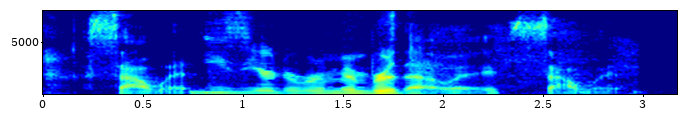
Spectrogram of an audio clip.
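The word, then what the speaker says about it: Samhain: Uh, anything else we need to know about Sin? Sew saw Sam Wayne Sam Sin. So that's we'll we'll make that our our last fun fact about Sawin is some people do pronounce it Sam Hayne.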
